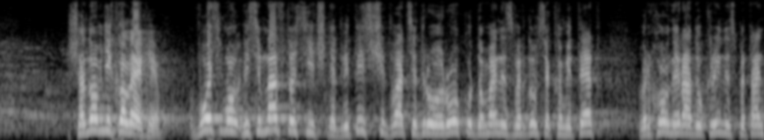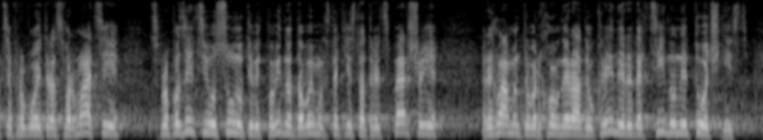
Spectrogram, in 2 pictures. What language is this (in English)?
Ukrainian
